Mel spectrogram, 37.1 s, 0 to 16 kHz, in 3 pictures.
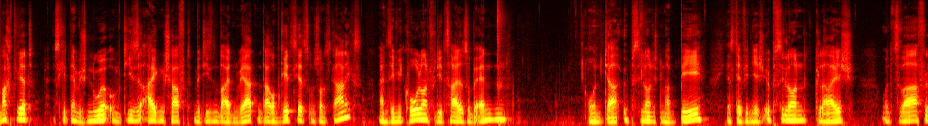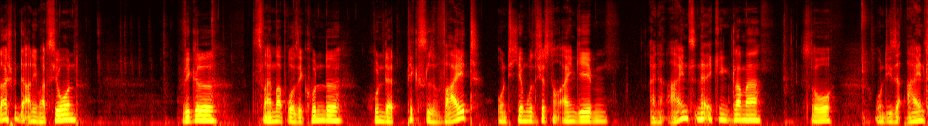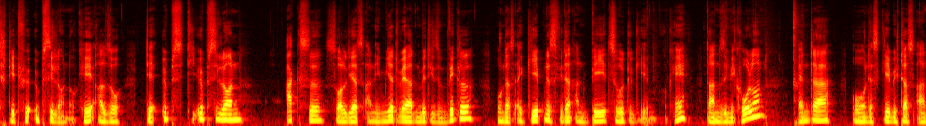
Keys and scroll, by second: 5.2 shift+,, 6.6 Return, 8.5-11.1 typing, 13.1-16.2 typing, 15.2 Return, 17.3 l, 17.7 0, 18.9 Right, 22.8 alt+5, 23.8 alt+1, 24.2 i, 33.8 Right, 34.4 shift+,, 35.3 Return.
